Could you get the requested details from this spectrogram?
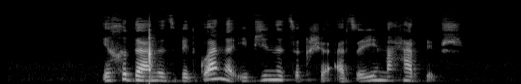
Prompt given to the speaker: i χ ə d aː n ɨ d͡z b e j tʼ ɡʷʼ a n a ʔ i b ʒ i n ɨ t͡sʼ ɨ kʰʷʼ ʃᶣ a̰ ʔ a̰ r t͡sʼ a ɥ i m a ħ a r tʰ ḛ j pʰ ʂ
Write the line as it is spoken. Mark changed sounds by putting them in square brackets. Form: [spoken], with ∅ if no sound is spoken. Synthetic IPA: i χ ə d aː n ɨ d͡z b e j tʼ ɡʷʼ a n a ʔ i b ʒ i n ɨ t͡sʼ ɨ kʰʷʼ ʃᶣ a̰ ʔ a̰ r t͡sʼ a ɥ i m a ħ a r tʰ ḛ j pʰ ʂ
